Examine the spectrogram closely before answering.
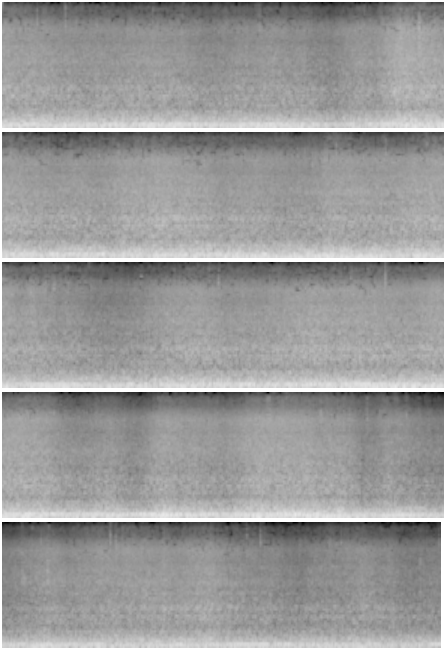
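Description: A spacecraft's engines hum and rumble steadily as it hovers.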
